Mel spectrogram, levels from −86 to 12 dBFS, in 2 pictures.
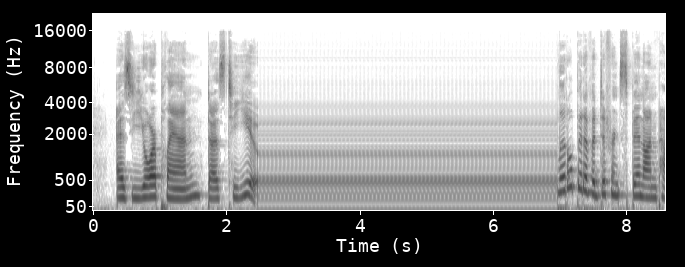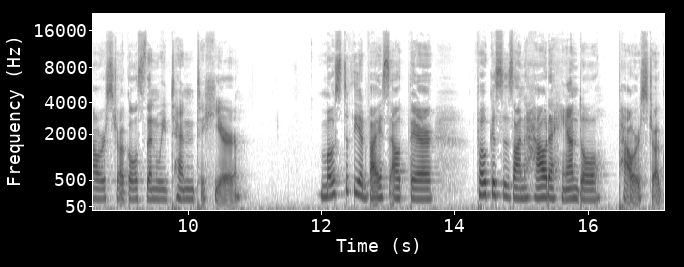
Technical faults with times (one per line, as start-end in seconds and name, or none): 2.49-6.96 system hang loop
